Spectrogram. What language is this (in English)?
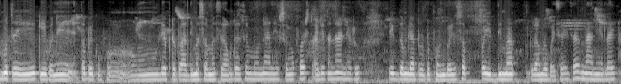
Nepali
